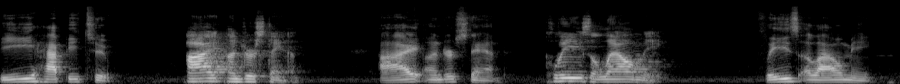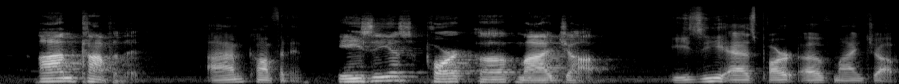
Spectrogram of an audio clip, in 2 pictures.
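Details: Adult man, speaking; aphasia.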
